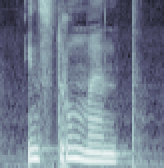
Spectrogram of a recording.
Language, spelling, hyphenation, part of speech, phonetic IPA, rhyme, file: Ukrainian, інструмент, ін‧стру‧мент, noun, [instrʊˈmɛnt], -ɛnt, Uk-інструмент.ogg
- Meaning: 1. instrument, tool, utensil (implement used for manipulation or measurement) 2. tools, instruments (set of) 3. instrument (a device used to produce music)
